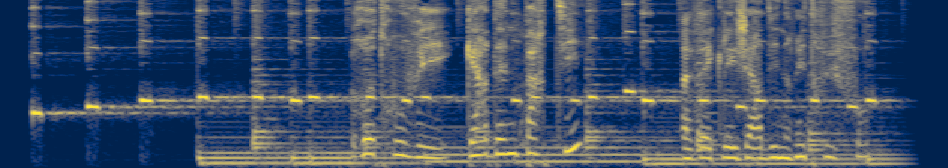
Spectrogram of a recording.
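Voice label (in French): Bill tv Legere posee, voix off; Truffaut; Complice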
